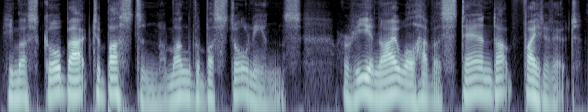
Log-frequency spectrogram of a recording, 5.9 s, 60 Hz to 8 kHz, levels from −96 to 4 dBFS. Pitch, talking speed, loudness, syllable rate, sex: 110 Hz, 205 wpm, -20 LUFS, 4.9 syllables/s, male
